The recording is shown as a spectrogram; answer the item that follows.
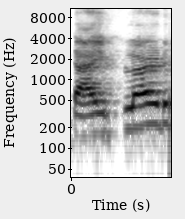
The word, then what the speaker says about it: diploid: ये है हैप्लॉयड number, but एक डाइप्लॉयड भी होता है, समझ रहे हो, तो डिप्लॉयड होता है एंड डाइप्लॉयड, DIPLOID, तो स्पेलिंग दोनों का सेम है बट प्रोनाउंसिएशन दोनों का अलग है, सो ये आप याद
